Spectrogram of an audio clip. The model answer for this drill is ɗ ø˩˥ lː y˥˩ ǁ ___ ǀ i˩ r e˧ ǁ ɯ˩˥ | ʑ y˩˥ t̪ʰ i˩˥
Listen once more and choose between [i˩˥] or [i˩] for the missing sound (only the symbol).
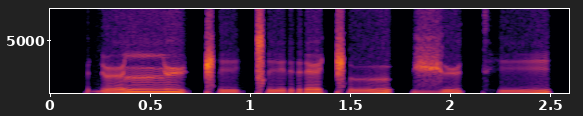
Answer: i˩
